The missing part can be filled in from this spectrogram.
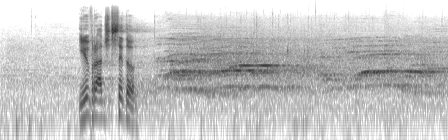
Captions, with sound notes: Yuvraj Sidhu. (attendees whooping and clapping)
